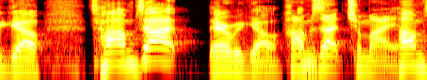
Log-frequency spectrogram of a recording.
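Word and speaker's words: Khamzat Chimaev: His name is Hamzat Chamaya. There you go. Yeah, it's a tough one. He's from Ch. Let's say there you go. Hamzot. There we go. Hamzat Chamaya.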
